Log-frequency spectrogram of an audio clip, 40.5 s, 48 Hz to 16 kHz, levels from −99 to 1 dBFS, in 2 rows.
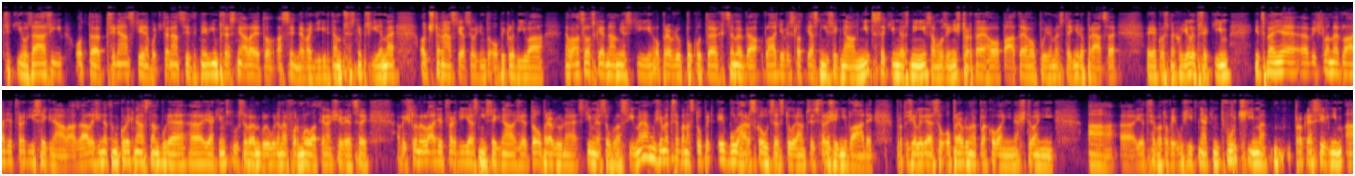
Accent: native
